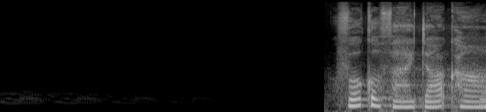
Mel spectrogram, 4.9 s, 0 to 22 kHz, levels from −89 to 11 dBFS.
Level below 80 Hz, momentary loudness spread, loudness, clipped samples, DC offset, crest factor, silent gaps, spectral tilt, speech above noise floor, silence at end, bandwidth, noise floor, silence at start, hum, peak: -58 dBFS; 6 LU; -21 LUFS; under 0.1%; under 0.1%; 20 dB; none; -4.5 dB/octave; over 70 dB; 0 s; over 20 kHz; under -90 dBFS; 3.35 s; none; -4 dBFS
